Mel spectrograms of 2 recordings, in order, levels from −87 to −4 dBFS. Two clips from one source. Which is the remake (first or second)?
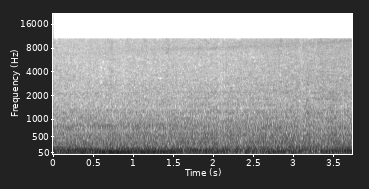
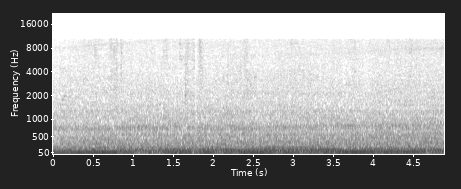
first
